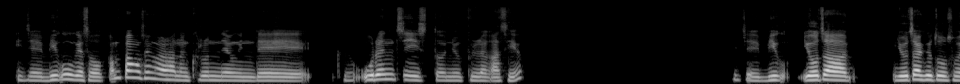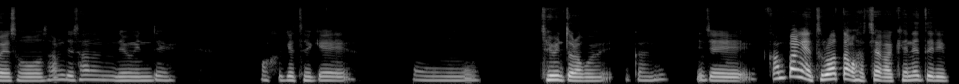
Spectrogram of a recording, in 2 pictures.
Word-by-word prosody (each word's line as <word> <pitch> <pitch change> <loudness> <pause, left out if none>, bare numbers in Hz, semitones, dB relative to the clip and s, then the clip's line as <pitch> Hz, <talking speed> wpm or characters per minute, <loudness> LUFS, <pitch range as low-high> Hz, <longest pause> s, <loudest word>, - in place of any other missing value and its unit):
이제 190 -3 -5
미국에서 205 -2 +1
감방 315 0 +1
생활하는 225 -9 0
그런 200 +1 -3
내용인데 175 -2 -2 0.3
그 185 - -14
'오렌지 230 -1 +2
이즈 190 0 -5
더 185 -1 -6
뉴 180 0 -5
블랙.' 180 -1 -5
아세요? 170 - -4 2.1
이제 200 -5 -6
미국 195 +4 -1
여자, 200 -2 +7 0.5
여자 200 +3 +6
교도소에서 185 -4 +1
사람들이 205 +2 -7
사는 210 -2 -8
내용인데 180 +1 -5 0.8
아 205 - -11
그게 190 +1 -5
되게 180 0 -5 0.6
어 185 - -10 0.6
재밌더라고요. 180 -5 +2 0.2
약간 200 +2 -11 0.3
이제 175 -4 -2 0.2
감방에 305 - +4
들어왔다는 240 +1 +5
거 180 - 0
자체가 170 -2 +1
걔네들이 195 -1 0
190 Hz, 270 characters per minute, -22 LUFS, 180-210 Hz, 2.1 s, 여자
